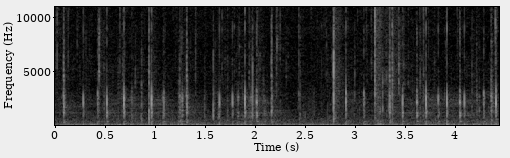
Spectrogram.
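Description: Fingertips of both hands type on a full-size black mechanical keyboard with plastic keycaps, producing a steady run of short, crisp, bright clacks with almost no ring. A faint low rumble sits underneath throughout.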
